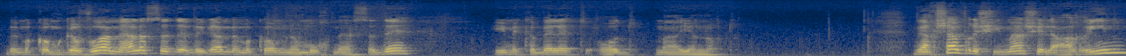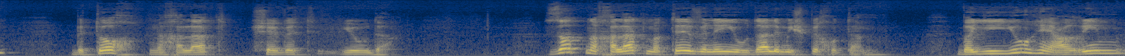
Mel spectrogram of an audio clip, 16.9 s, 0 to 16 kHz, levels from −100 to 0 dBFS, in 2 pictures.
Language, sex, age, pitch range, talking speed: Hebrew, male, 40-59, 120-165 Hz, 95 wpm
